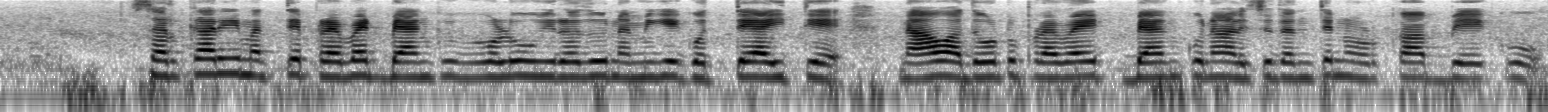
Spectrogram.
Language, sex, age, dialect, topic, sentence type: Kannada, female, 18-24, Central, banking, statement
